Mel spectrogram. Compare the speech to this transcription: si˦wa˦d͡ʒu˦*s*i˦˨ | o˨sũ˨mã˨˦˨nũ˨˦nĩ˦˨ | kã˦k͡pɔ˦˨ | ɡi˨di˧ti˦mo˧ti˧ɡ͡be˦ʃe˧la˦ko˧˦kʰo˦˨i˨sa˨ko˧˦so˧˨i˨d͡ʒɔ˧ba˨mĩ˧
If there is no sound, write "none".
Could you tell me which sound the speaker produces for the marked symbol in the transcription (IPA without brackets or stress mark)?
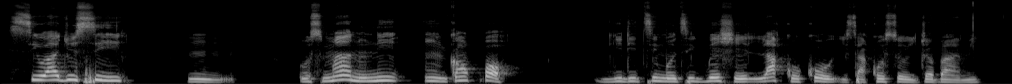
s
